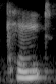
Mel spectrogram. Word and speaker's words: Cait: kill Kate Flanders yes and it's spelled c-a-i-t Kate Flanders and in her book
